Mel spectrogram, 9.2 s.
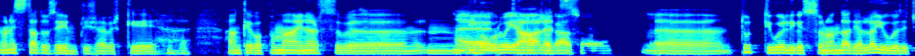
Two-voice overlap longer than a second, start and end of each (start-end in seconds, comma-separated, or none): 4.5-5.8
